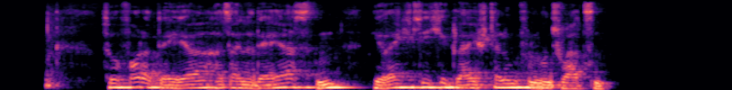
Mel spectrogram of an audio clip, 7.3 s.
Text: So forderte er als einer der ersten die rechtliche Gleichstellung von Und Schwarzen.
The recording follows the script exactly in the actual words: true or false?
true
